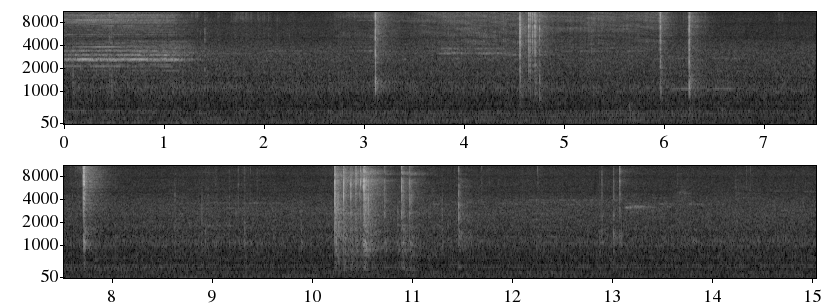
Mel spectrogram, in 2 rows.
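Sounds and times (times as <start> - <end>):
plastic clips snapping loose: 7.6 - 8.0.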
